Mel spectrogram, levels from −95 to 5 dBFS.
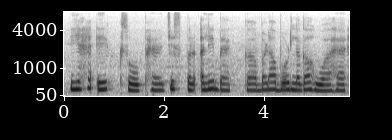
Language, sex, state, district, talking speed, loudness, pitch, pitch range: Hindi, female, Uttar Pradesh, Saharanpur, 145 wpm, -15 LUFS, 230 Hz, 215-245 Hz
